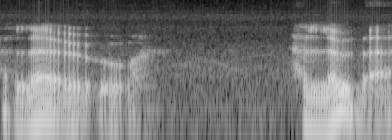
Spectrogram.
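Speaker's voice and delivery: put-on sexy, seductive voice. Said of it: "I'm doing it in a sexy voice".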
